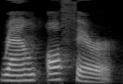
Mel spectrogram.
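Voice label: "round-off error", English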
